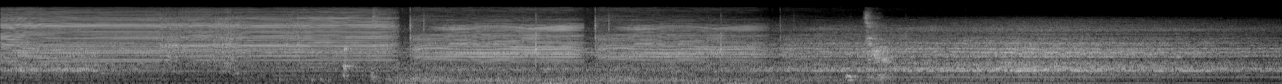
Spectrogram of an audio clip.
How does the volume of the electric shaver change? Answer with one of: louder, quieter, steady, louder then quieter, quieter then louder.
quieter.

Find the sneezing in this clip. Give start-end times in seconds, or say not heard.
2.4-3.9, 8.4-9.0.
